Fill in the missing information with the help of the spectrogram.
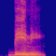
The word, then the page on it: beanie: Indian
